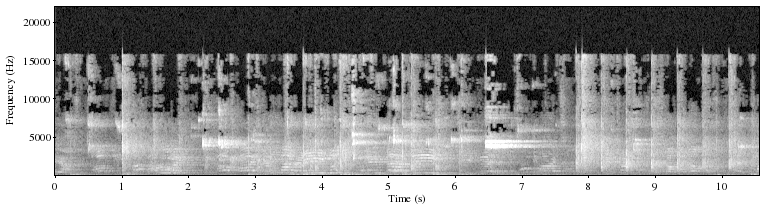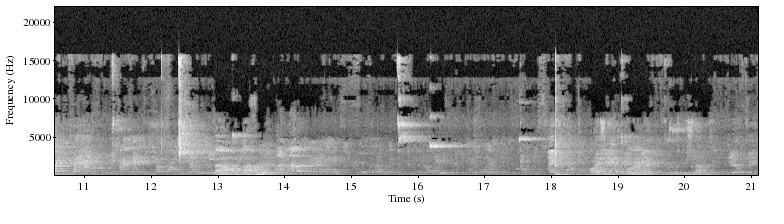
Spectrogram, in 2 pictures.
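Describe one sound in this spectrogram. Spectators and players call out and chatter in the echoing gym.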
